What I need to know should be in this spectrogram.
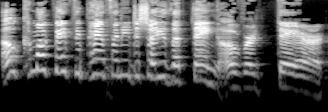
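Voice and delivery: high, loud, urgent put-on voice; hurried distraction. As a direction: pull him away in a rush. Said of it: "Rarity comes up and just like".

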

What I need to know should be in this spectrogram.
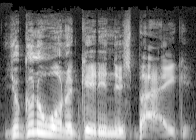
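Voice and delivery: loud giant voice falling in pitch; hulking giant. Acted. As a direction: announce it loudly as the huge stranger. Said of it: "hulking behemoth".

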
